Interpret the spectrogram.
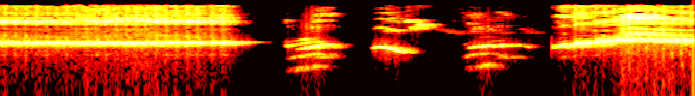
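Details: Crested laughingthrush tutor recording with long clear rolls: an extended even trill, a pause, four short downslurred whistled notes, then another trill starting with a rising sweep.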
